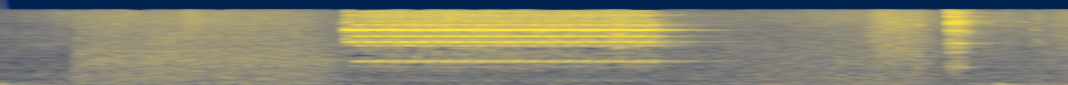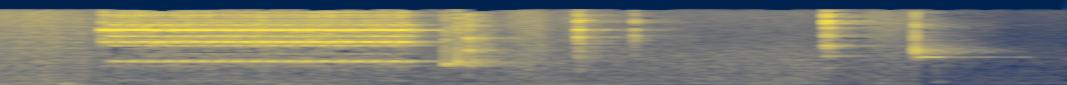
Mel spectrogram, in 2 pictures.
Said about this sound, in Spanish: Y en ese momento entra una llamada que yo creo que va a ser parte de la historia del cine español. Yo creo que no estoy exagerando nada. ¿eh? esa llamada que recibe Eduardo Fernández de su hija.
